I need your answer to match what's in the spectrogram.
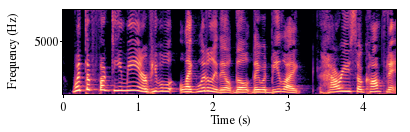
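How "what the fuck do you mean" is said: high-pitched indignant retort; retold annoyed comeback, pitch jumping up; pissed off. Speaker snapping back at being called confident, retold annoyance. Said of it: "like, pissed off, and I'd be like".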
